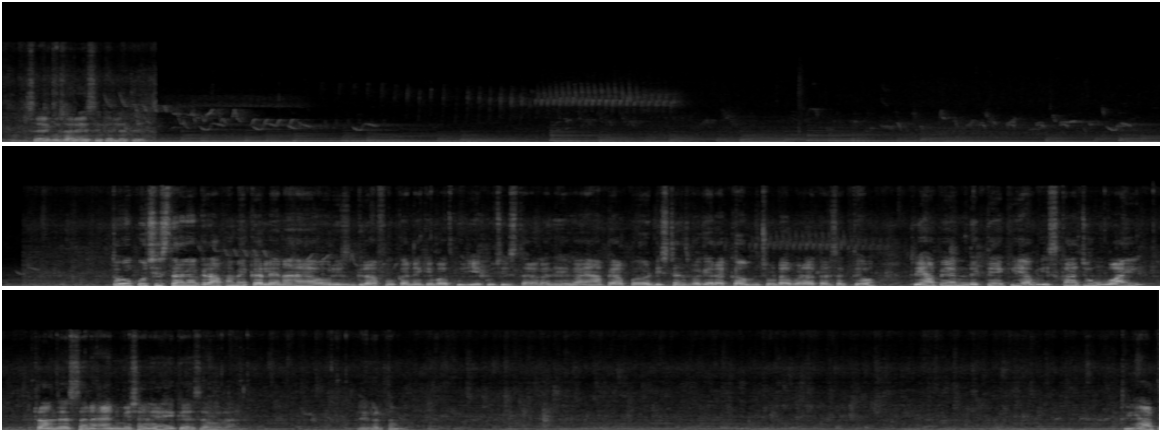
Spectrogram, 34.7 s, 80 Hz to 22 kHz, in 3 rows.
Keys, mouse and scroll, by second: 1.6 click, 1.7-2.0 middle click, 2.1 click, 2.2-2.6 middle click, 2.5 scroll up 1, 2.6 scroll down 2, 2.7 alt+middle click, 2.8 alt+scroll up 1, 2.9 alt+middle click, 2.9 click, 3.1-3.4 middle click, 3.5 click, 3.6 middle click, 3.7-4.2 click, 3.9 middle click, 4.3 click, 4.4 middle click, 4.5-5.0 click, 5.0 ctrl+z, 5.1-5.4 click, 5.2 middle click, 5.5 click, 5.5 alt+scroll down 2, 5.6 alt+middle click, 5.7 alt+middle click, 5.9 alt+scroll up 1, 5.9 click, 6.0 shift+middle click, 6.4 scroll down 2, 6.4 click, 6.6 alt+middle click, 6.8 alt+scroll up 2, 6.9 alt+middle click, 7.0 alt+middle click, 7.1 click, 7.1 shift+middle click, 7.4 click, 7.6 middle click, 7.9-8.3 click, 8.2 click, 8.4 shift+middle click, 8.7 shift+middle click, 8.8 middle click, 9.0 shift+middle click, 9.5 click, 9.9 ctrl+z, 10.0 click, 10.1 middle click, 10.4 click, 10.5 shift+middle click, 10.8 middle click, 11.0 click, 11.2 middle click, 11.4 click, 11.7-13.6 middle drag, 13.3 click, 13.6 scroll down 1, 14.2 alt+scroll down 1, 15.0-15.6 alt+middle drag, 16.9-17.3 scroll down 1, 17.4-17.7 alt+scroll up 1, 17.7 alt+middle click, 18.3 click, 23.7 click, 24.6 alt+scroll down 1, 24.9 alt+click, 25.8 alt+scroll down 1, 26.0 alt+click, 26.4 alt+middle click, 26.6-27.2 alt+click, 27.1 alt+scroll up 1, 27.7 alt+click, 29.0 click.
